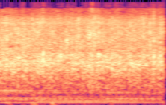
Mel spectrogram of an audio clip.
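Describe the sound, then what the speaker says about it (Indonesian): A brief, dense wash of clapping from a crowd, loud and continuous, with a steady hum underneath. "sekali lagi berikan tepuk tangan yang meriah buat kami."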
